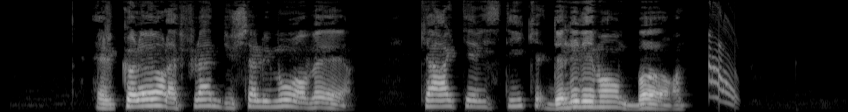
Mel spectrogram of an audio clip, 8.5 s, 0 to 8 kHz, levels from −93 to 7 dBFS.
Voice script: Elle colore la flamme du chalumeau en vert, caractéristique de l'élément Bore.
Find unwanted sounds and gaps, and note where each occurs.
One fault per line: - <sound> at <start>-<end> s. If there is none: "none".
- chirp at 7.1-7.4 s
